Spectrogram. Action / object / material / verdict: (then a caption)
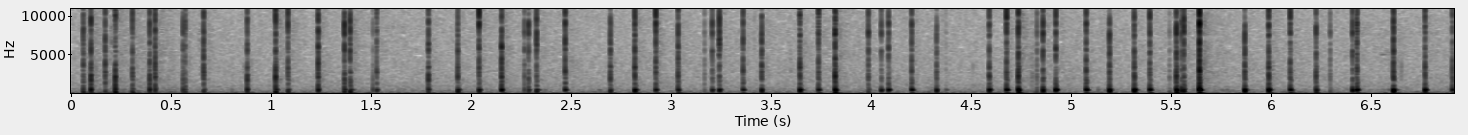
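tap / clear plastic tube package holding sponges / plastic / none. A hollow, clear plastic tube-shaped package holding makeup sponges is held in the hands and tapped and scratched with long acrylic nails. Dozens of quick, sharp clicks ring out in an uneven rhythm, each with a bright snap and a short hollow resonance around 480 Hz, over faint scratching between taps.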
